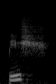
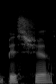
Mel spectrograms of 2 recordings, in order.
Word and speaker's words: Bysshe: It's spelled like B-Y-S-S-H-E. It's like Bish. – I feel like it'd be Bisha or something Bisha, like that.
